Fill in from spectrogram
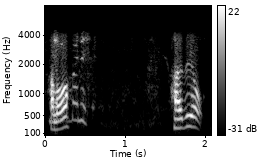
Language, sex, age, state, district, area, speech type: Manipuri, male, 45-60, Manipur, Churachandpur, rural, conversation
